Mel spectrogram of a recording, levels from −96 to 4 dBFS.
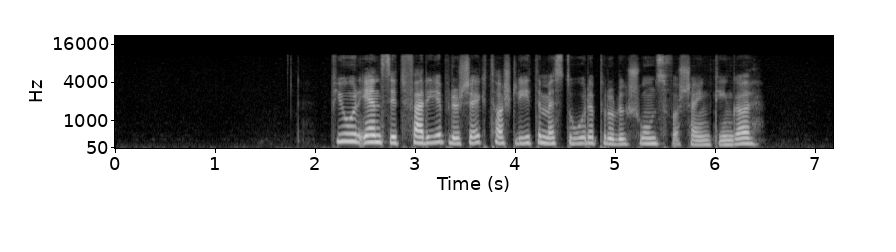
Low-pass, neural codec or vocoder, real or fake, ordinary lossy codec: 10.8 kHz; codec, 24 kHz, 0.9 kbps, WavTokenizer, medium speech release version 1; fake; none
